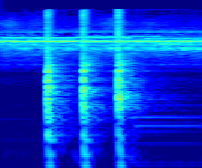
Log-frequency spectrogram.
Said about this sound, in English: knocks on the door.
